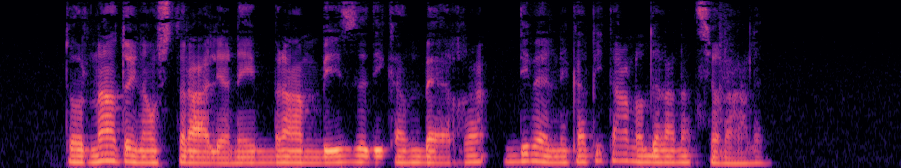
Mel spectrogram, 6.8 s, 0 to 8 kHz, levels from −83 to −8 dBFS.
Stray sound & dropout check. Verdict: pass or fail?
pass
